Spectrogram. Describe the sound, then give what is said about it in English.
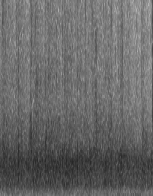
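A conference audience gives a round of applause after a session of lightning talks. The clapping is even, dense and sustained, staying at a constant level throughout. “so a huge round of applause for that.”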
